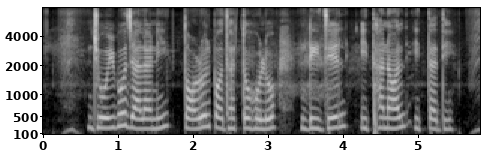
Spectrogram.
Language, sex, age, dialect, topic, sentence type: Bengali, female, 18-24, Northern/Varendri, agriculture, statement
